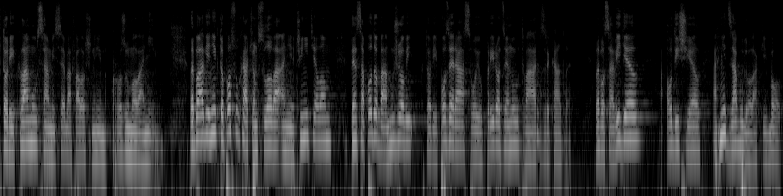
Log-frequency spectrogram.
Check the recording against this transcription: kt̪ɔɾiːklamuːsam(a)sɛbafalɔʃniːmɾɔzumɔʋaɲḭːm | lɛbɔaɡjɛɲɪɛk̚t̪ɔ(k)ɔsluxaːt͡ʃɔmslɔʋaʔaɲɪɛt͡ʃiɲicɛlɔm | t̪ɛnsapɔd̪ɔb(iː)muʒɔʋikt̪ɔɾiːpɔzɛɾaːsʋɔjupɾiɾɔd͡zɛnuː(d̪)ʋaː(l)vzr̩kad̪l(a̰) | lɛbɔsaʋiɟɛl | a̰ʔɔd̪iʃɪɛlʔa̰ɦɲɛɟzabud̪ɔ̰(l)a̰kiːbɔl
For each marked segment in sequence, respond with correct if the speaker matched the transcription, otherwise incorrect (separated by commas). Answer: incorrect, incorrect, incorrect, incorrect, incorrect, incorrect, correct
